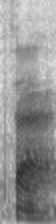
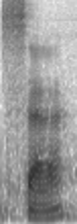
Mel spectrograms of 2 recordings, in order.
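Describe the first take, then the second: First: The first sound is a th. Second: The first sound is a plain s. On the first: The speaker calls it right. "tapi tha" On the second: The speaker calls it wrong. "Tha bukan sa"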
